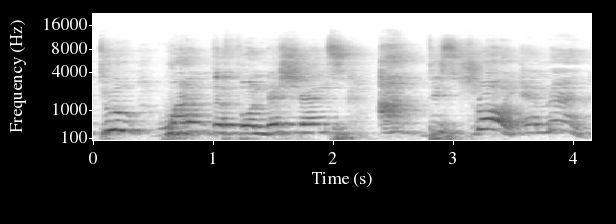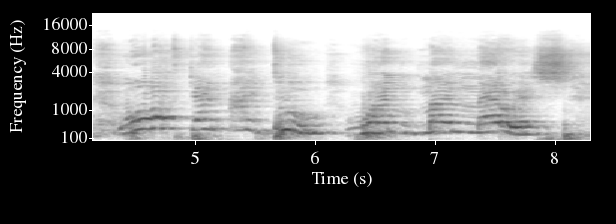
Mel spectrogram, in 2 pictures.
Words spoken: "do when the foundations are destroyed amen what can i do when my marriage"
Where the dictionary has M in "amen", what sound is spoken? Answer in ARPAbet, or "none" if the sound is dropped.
M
